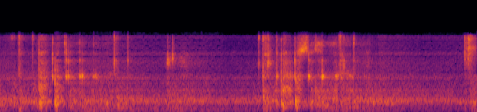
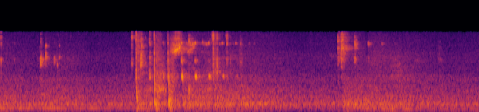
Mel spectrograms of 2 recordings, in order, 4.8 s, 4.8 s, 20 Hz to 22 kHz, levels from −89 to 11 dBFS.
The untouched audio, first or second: second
